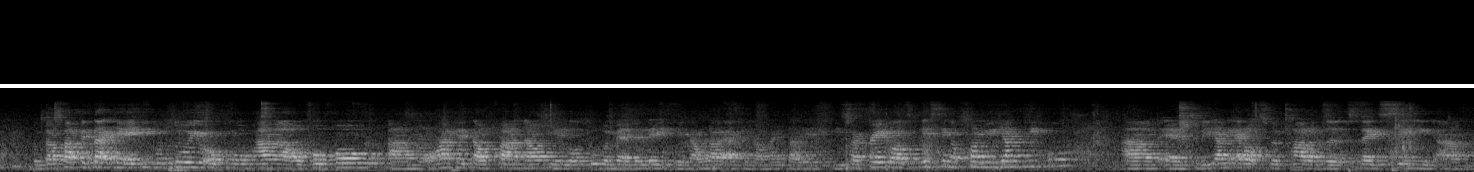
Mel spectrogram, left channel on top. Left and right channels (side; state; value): left; silent; digital silence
